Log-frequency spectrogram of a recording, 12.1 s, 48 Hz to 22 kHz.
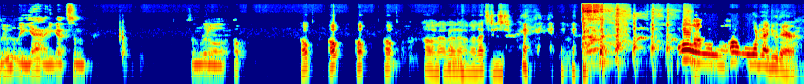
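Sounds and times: man laughing hard: 7.8 - 10.3.

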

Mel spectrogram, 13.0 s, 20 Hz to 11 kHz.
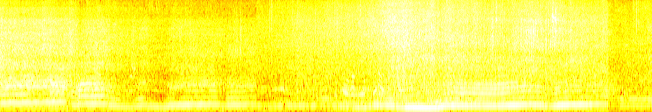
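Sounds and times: rally car engine accelerating: 0.0 - 13.0.

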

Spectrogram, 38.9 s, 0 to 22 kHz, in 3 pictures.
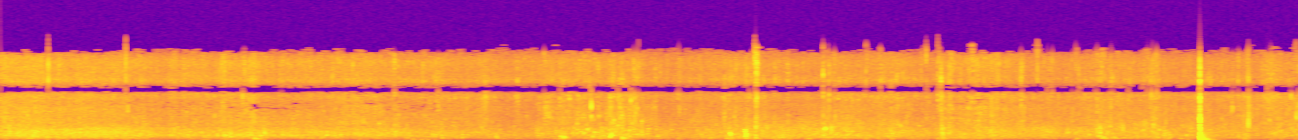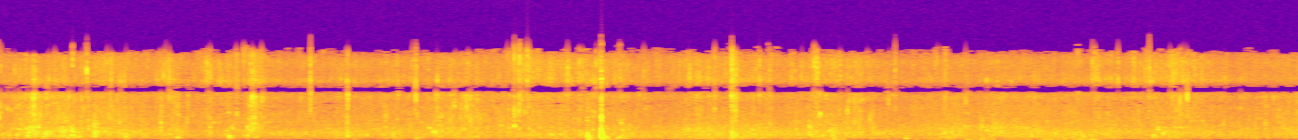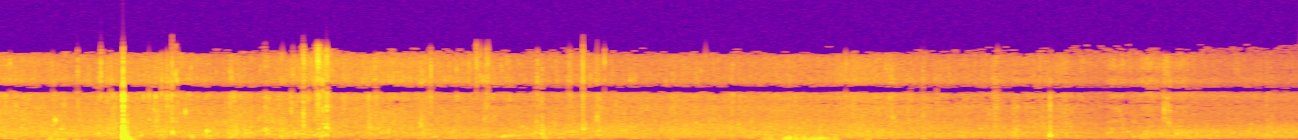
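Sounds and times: water lapping around kayak: 0.0 - 38.9
water drips and splashes: 0.1 - 33.0.

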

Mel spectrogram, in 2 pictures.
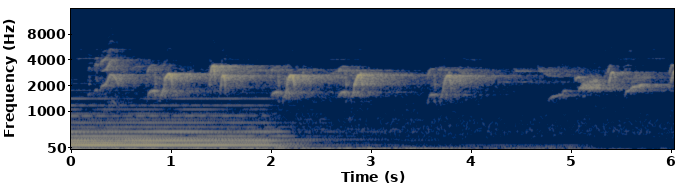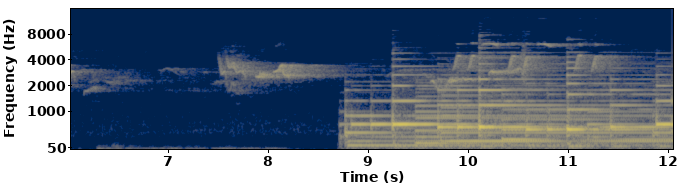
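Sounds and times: music: 0.0 - 2.1, 8.8 - 12.0
songbirds chirping: 0.0 - 12.0.

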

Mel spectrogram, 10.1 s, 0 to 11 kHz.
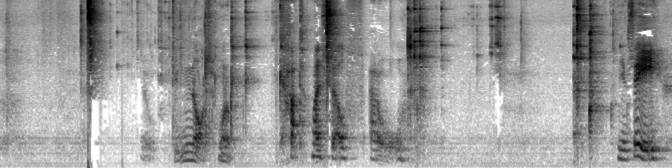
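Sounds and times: glass pieces clinking: 6.1 - 7.6.

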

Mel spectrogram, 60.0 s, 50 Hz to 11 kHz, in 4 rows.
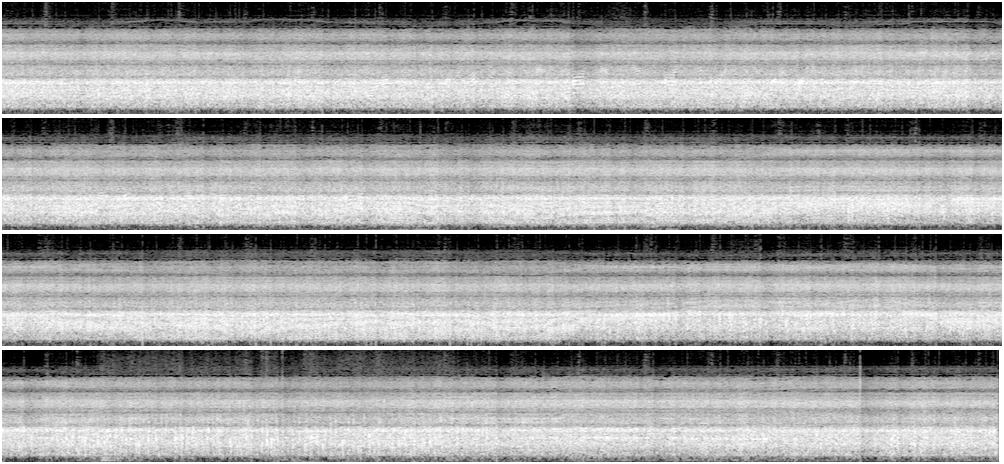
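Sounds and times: shortwave radio static hiss: 0.0 - 59.9.

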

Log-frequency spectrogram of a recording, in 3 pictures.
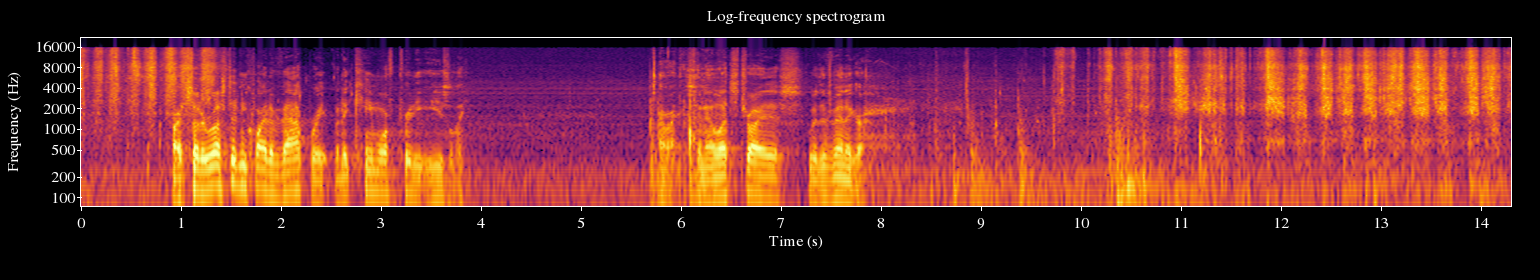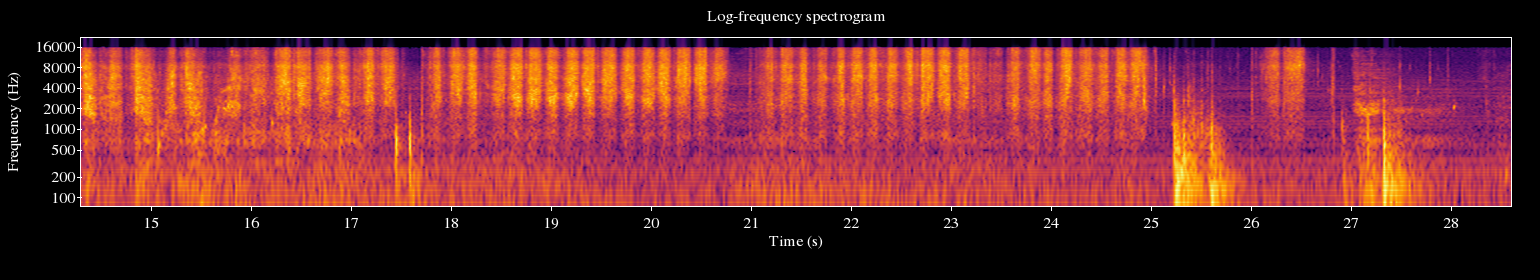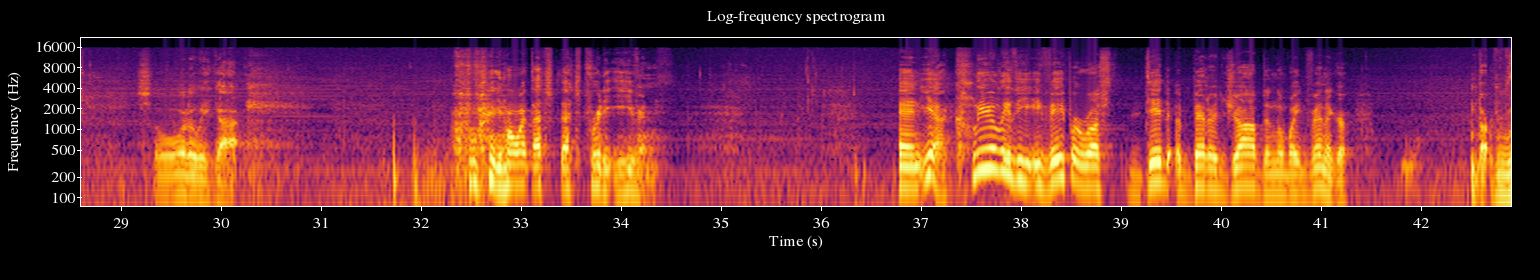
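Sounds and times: brush scrubbing rusty metal: 0.0 - 1.5, 9.7 - 25.1, 26.0 - 26.6.

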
